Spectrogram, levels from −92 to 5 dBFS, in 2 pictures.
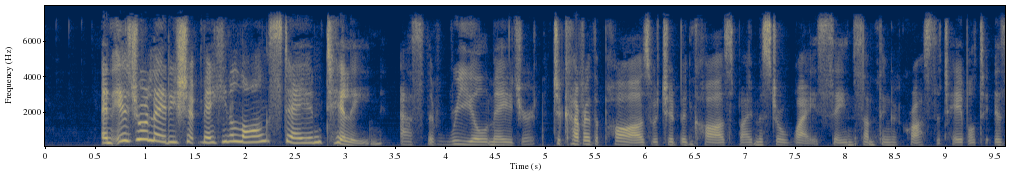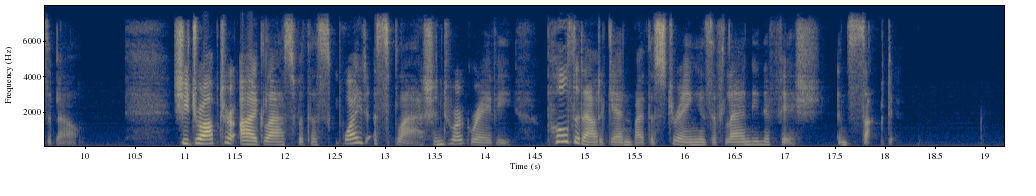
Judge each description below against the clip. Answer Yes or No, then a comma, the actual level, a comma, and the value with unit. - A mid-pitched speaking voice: Yes, medium, 175 Hz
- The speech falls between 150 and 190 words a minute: Yes, average, 180 wpm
